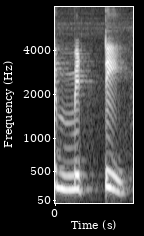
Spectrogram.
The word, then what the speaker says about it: मिट्टी: साथ में बोला जाएगा इसको बोलेंगे मिट्टी ना कि हम बोलेंगे मीटर टीम हम बोलेंगे मिट्टी इसका उच्चारण होगा मिट्टी इसी प्रकार से छुट्टी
